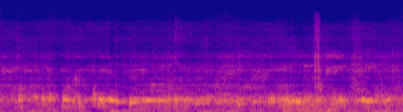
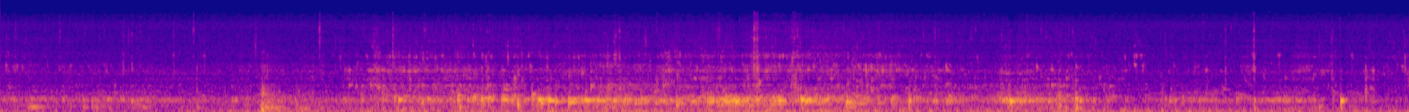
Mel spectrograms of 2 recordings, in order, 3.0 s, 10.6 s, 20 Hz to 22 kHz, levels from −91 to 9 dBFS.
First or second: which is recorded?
second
